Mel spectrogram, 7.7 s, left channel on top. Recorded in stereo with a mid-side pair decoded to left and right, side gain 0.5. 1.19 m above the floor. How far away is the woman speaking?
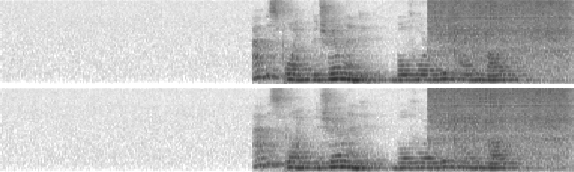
About 2.5 m.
